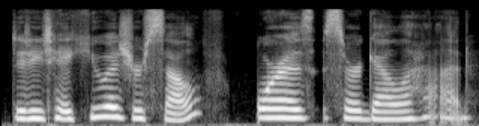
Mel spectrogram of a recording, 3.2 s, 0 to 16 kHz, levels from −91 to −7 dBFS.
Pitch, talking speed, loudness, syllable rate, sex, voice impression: 250 Hz, 190 wpm, -16 LUFS, 4.6 syllables/s, female, feminine, slightly young, tensed, powerful, slightly soft, clear, fluent, intellectual, friendly, elegant, slightly kind, slightly modest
